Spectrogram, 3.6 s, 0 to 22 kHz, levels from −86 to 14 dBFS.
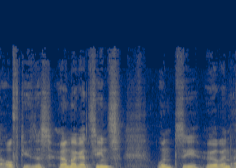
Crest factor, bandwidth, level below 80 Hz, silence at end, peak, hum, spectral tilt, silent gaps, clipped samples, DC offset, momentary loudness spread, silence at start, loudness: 18 dB; 16 kHz; -62 dBFS; 0 s; -2 dBFS; none; -6 dB/octave; none; under 0.1%; under 0.1%; 14 LU; 0 s; -19 LUFS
